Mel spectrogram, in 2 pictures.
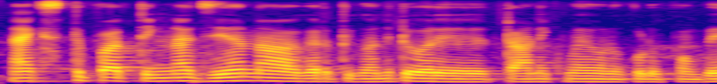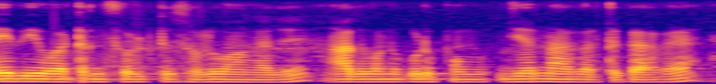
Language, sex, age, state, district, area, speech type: Tamil, male, 18-30, Tamil Nadu, Erode, urban, spontaneous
